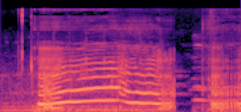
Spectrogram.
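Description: A puppy's long, drawn-out howl: one call that starts about half a second in, rises slightly in pitch and then falls, and cuts off near the end.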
